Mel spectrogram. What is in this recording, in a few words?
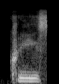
"kris", Indian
